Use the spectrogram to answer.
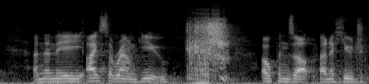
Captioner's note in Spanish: crrrk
